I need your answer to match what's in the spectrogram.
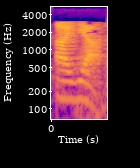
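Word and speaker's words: hayah: It's the word ayah. That's how you would pronounce this.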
